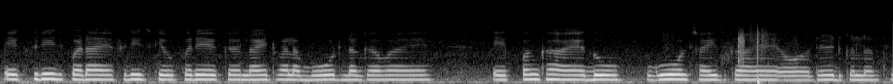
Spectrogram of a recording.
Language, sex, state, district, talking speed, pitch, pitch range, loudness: Hindi, female, Rajasthan, Barmer, 175 wpm, 220 Hz, 215-225 Hz, -15 LUFS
